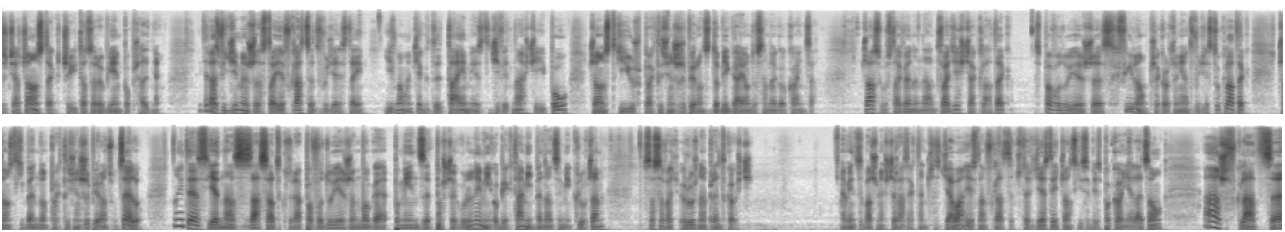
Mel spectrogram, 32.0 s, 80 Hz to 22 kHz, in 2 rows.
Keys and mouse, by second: 10.5 click, 16.3-18.1 middle drag, 18.5 click, 21.9-25.4 right drag, 26.3 click.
